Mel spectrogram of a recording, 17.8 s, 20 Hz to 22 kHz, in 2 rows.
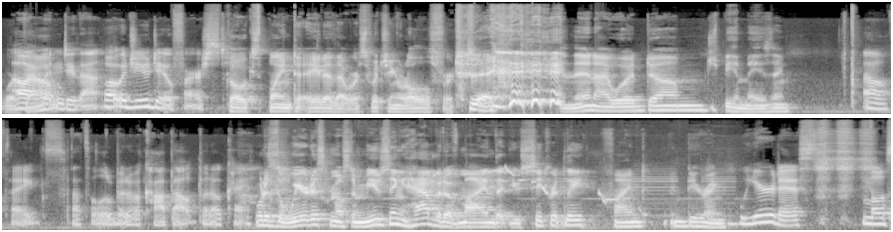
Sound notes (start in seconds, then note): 4.5 laughing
